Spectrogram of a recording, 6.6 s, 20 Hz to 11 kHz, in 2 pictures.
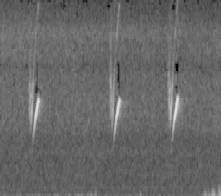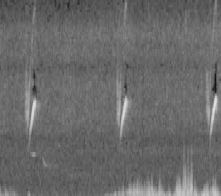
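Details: Purple sunbird recorded handheld on a Nikon D7500 camera at Akhnoor, Jammu and Kashmir, in May 2022: thin, sharp, high chirps that drop quickly in pitch, repeated about once a second, over rustling and handling noise that grows louder near the end.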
